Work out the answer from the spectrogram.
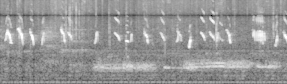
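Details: Brahma chicks and two Orpington chicks cheeping: high, quick downslurred peeps from several birds, repeated in uneven runs, joined midway by a steady mid-pitched droning tone and a continuous low hum.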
